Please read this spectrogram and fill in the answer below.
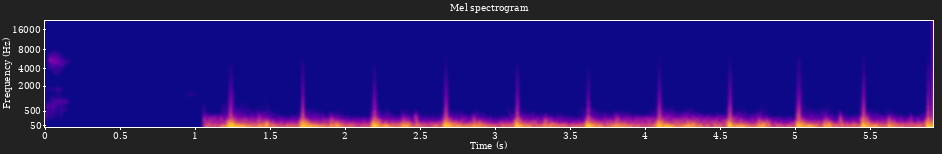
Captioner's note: heartbeat rapidly thudding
